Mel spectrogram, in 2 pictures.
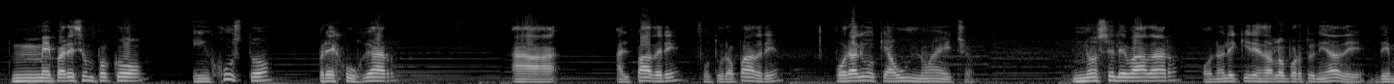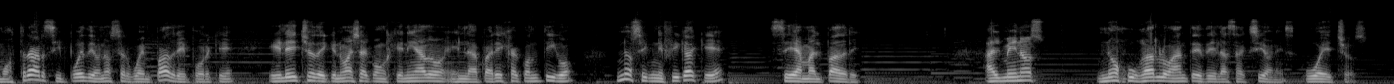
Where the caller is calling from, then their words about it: Girona, Catalonia, Spain; de Girona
